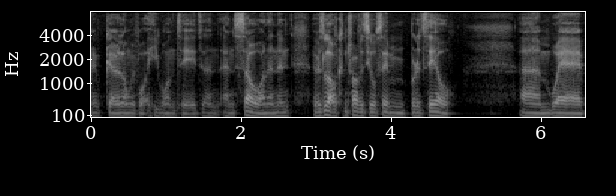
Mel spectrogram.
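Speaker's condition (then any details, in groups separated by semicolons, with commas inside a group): No condition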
